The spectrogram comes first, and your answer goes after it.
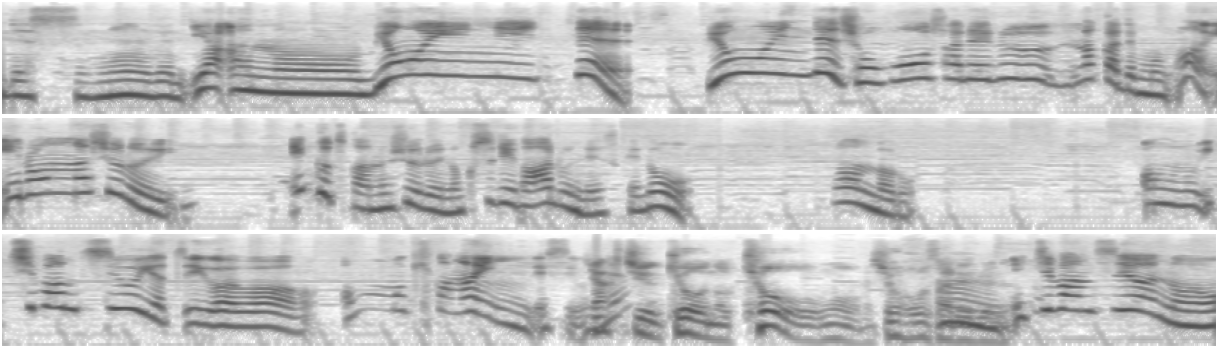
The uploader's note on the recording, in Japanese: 本番組はリモート収録です。収録時環境の影響により、聴き取り辛い部分があります。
